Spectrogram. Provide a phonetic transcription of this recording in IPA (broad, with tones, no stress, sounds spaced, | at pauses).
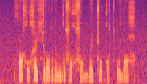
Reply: θ ɑ˧ x o˩ x æ˥ ç ə˧ ɾ ɔ˩ r ə˧ ŋ ɡ o˧ s ɔ˥ x s ɔ˩ m b æ˧ c o˥ ɡ ɔ˩ t͡sʼ o˩ j ɑ˧ χ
